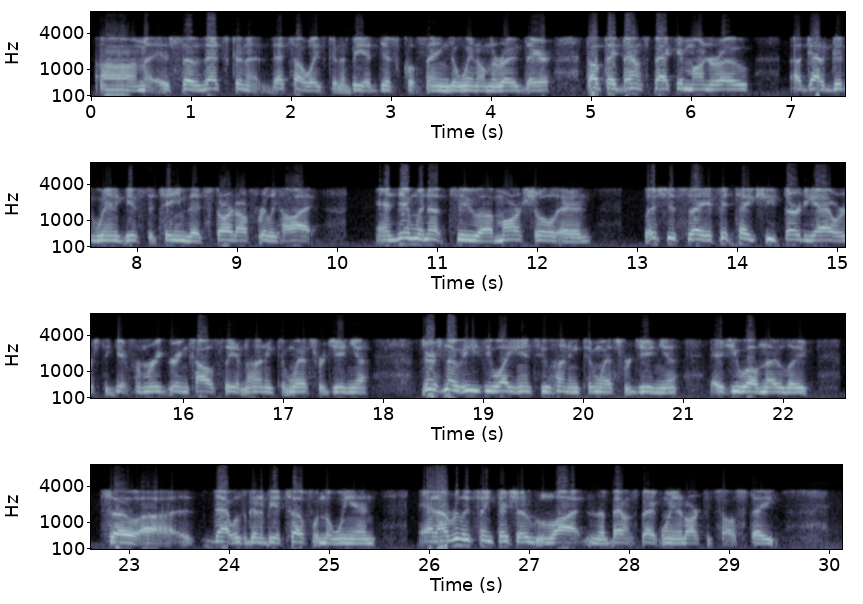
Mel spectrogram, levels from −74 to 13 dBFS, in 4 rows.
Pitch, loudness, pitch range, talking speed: 130 Hz, -16 LUFS, 120-135 Hz, 205 wpm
